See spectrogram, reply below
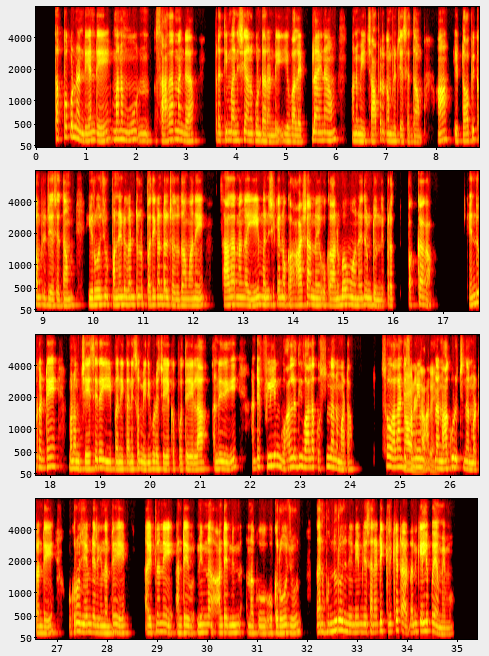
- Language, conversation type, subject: Telugu, podcast, పనిపై దృష్టి నిలబెట్టుకునేందుకు మీరు పాటించే రోజువారీ రొటీన్ ఏమిటి?
- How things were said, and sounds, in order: in English: "చాప్టర్ కంప్లీట్"; in English: "టాపిక్ కంప్లీట్"; in English: "ఫీలింగ్"; in English: "సో"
